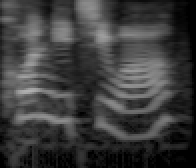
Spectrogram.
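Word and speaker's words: こんにちは: But konnichiwa is written, the wa is actually written using the ha hiragana, because that is actually a grammar particle where ha is pronounced as wa.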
